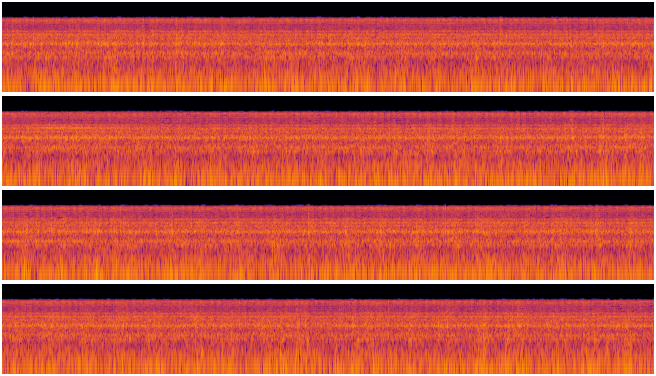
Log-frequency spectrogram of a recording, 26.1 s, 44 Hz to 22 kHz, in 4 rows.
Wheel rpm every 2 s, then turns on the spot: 160, 160, 160, 160, 160, 160, 170, 160, 160, 160, 160, 160, 160.
none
